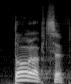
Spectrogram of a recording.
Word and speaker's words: Торопцев: Внимание, Торопцев. Теперь я знаю, как правильно произносить его фамилию.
